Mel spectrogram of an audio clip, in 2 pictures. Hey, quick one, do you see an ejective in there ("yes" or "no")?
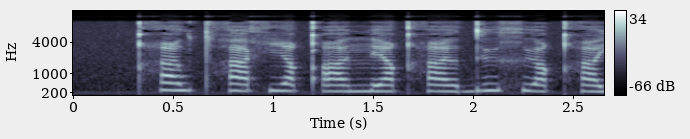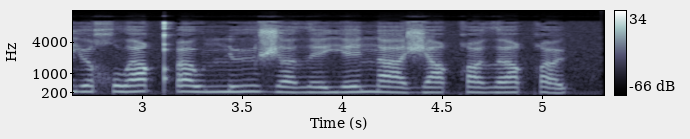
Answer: yes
